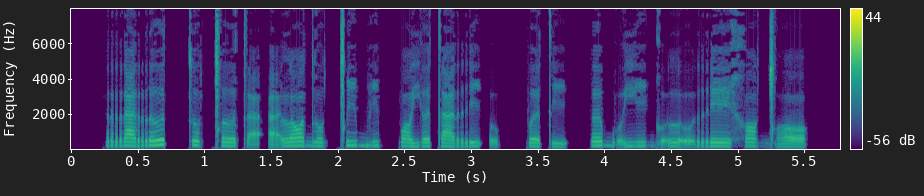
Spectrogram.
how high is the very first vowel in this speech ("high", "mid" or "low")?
low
